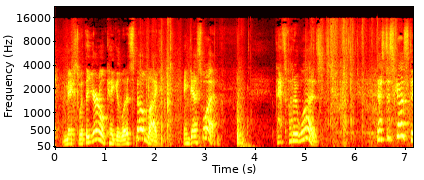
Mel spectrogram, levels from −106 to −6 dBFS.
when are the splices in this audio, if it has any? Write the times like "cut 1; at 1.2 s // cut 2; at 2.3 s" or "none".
none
